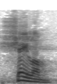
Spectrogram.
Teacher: The emphasis is S-H-A, long A, the emphasis on the first syllable, L-O-M, Shalom.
